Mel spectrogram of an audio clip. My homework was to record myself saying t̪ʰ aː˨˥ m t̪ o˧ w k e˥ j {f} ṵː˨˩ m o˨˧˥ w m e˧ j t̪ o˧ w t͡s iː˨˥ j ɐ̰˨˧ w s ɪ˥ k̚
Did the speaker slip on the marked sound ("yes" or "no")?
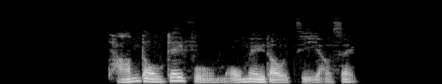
no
